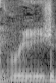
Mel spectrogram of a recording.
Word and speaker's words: Riege: R-I-E-G-E. It's like Rigge.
